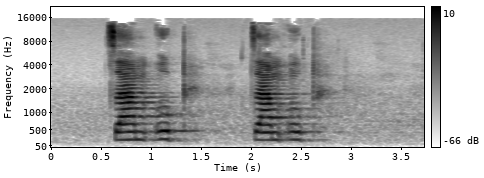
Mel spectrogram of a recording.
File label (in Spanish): "cerca de alambre", Nasa Yuwe; paez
